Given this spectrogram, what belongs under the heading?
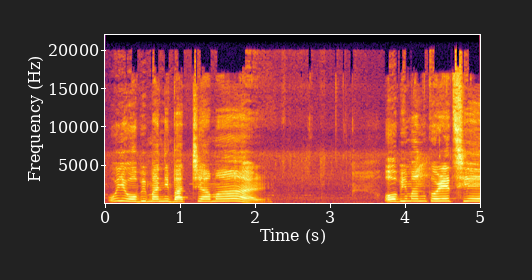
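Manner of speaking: slow, fond and drawn out; tender slow teasing. Real, not acted. Mother fondly describes her sulking little boy, slow and tender. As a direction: savor each word, lovingly teasing.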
